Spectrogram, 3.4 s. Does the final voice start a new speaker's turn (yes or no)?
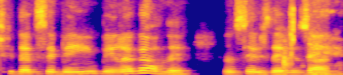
no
